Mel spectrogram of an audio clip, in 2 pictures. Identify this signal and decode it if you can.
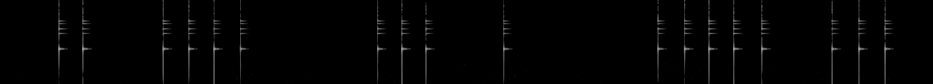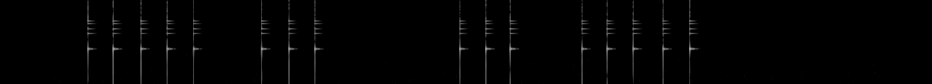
Tap code, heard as taps on glass, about 4 knocks a second. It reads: ILXXP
